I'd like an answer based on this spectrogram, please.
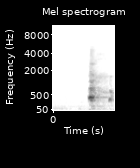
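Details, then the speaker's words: Child doing a spice sneeze challenge gives one short, sharp cough after smelling ground black pepper, which also made her eyes water; the irritant triggered the cough. "Oh, moet ik van die zwarte peper hoesten ook. Oh, dat is het dus."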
